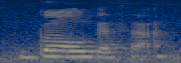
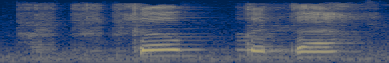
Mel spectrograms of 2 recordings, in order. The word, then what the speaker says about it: Golgotha: It's almost exactly how it's spelled. Golgotha, Golgotha.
